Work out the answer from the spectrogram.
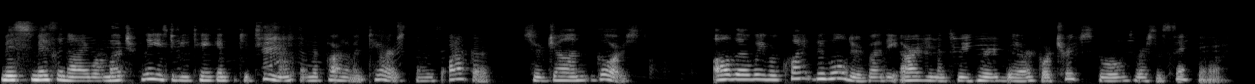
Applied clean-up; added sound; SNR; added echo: neural mask model DeepFilterNet 3.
